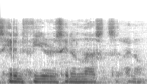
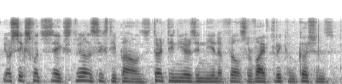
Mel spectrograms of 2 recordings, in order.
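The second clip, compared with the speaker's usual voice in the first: exasperated; 3 semitones higher, 6 dB louder than usual. Retold or imitated. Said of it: "I said".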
